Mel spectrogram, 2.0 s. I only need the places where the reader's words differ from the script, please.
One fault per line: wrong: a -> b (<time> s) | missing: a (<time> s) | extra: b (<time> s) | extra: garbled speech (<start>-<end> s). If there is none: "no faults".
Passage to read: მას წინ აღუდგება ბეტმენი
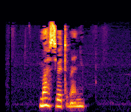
missing: წინ აღუდგება (0.8 s)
